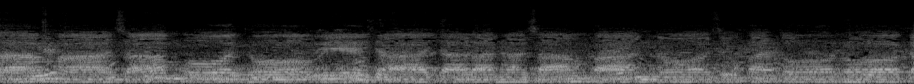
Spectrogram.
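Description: A group of Buddhist monks chanting together in unison, a Pali devotional recitation of the puja, with the voices running on without a break.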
